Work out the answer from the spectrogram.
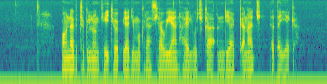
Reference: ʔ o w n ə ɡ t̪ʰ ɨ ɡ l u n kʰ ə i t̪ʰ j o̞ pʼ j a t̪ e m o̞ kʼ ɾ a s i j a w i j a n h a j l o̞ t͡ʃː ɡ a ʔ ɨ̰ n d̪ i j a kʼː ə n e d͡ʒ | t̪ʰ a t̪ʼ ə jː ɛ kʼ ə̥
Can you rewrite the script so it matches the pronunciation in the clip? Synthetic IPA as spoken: ʔ o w n ə ɡ t̪ʰ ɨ ɡ l u n kʰ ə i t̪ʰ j o̞ pʼ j a d̪ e m o̞ k ɾ a s i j a w i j a n h a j l o̞ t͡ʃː ɡ a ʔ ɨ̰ n d̪ i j a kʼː ə n a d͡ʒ | t̪ʰ ə t̪ʼ ə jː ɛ kʼ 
